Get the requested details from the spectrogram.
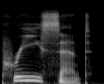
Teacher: When we stress the first syllable, present, it's a noun. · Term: Stress on the first part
